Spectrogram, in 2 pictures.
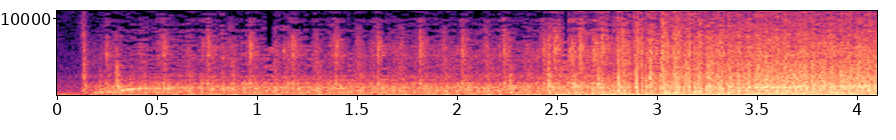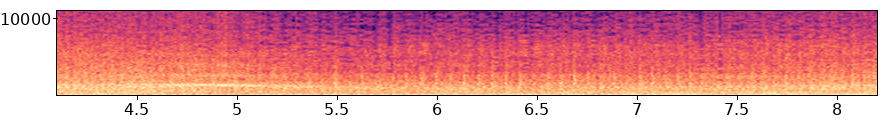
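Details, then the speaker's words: Yamaha G29 golf cart engine, fully rebuilt (rod, piston, rings), after replacing crankshaft and camshaft to cure gear-timing noise. Catches, settles to steady even idle, revs cleanly, no knock or tapping left: normal running. "So there you see that noise is definitely not there anymore."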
